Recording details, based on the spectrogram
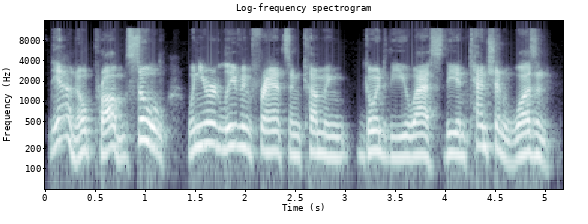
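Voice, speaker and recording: A man's voice: high voice, moderate pace, a bit bright. Male podcast host, informal and conversational, choppy delivery in a casual interview.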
